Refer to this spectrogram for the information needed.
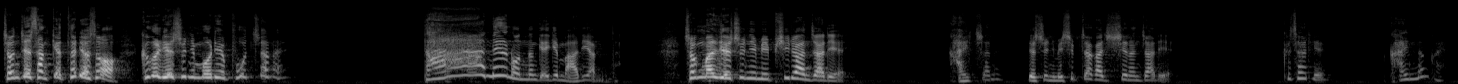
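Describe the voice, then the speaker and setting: A middle-aged man preaching a sermon as pastor, animated, acting out quoted voices and sinking to near-whispers. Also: extremely high pitch, moderate pace, gravelly, pauses often.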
